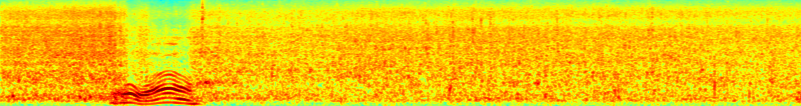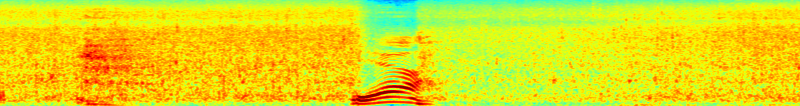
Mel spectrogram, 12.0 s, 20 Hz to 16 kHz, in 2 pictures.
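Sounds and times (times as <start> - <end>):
stream rushing over small falls: 0.0 - 12.0.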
